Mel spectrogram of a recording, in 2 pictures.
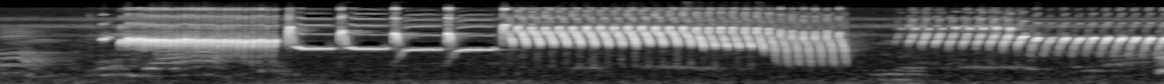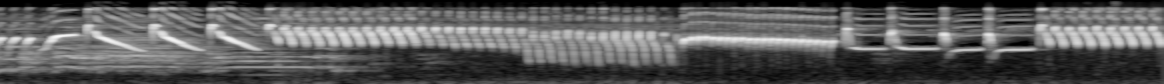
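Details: Canary song played to excite young canaries into song, with fast dense trills, crisp whistled notes, a passage of steep falling sweeps and long buzzy rattles throughout.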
